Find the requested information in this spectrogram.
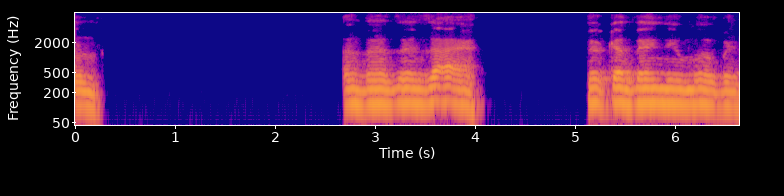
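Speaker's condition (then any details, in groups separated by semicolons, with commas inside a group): ALS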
